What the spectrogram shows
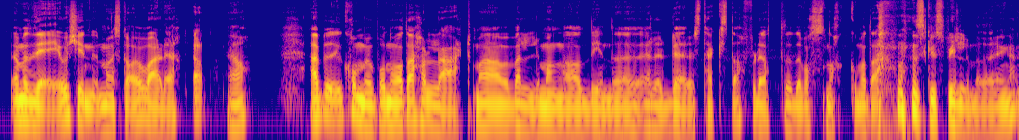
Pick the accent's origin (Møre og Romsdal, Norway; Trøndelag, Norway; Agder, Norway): Trøndelag, Norway; Som trønder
